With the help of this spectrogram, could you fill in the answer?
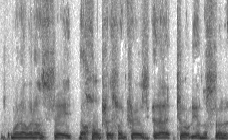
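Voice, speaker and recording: A man speaks with a Geordie accent. His pace is very fast. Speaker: rock singer. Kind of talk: casual chat.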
